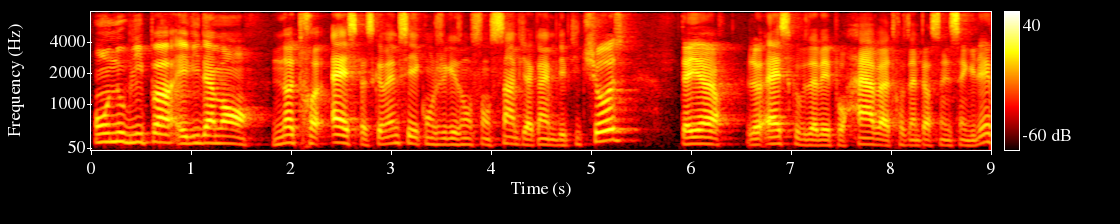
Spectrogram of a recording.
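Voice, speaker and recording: A French man teaching English pronunciation on camera in a lively, emphatic way, drilling words by repeating them. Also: mid-range voice. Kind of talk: video lesson. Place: indoor filming set with a spotlight. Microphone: camera mic, moves around in frame.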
